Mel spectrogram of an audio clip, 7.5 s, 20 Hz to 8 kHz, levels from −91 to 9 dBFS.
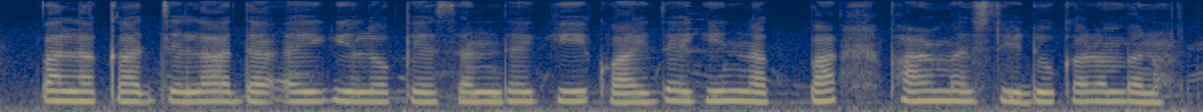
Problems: none marked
